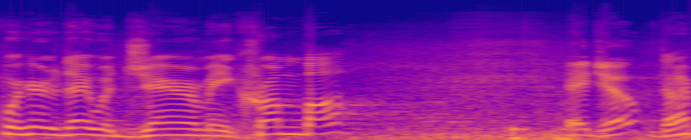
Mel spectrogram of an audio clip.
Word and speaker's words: Crumbaugh: to moonshining music we're here today with Jeremy crumble hey Joe did I pronounce that right you got it right Jeremy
